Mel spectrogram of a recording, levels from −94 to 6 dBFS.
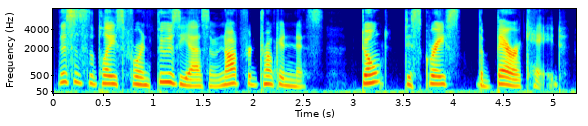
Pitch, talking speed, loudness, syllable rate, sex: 215 Hz, 150 wpm, -19 LUFS, 5.1 syllables/s, female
